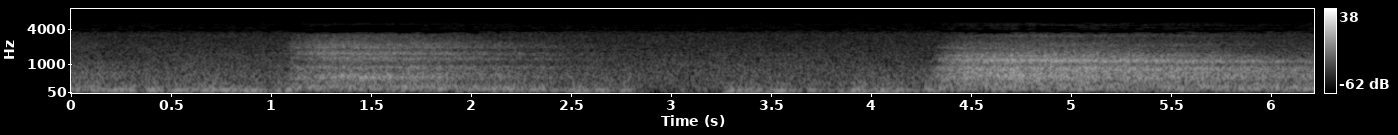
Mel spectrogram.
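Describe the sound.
Deep, slow breaths are drawn in and let out during a guided breathing exercise: two long, soft, breathy whooshes separated by a quiet pause, the second slightly louder.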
